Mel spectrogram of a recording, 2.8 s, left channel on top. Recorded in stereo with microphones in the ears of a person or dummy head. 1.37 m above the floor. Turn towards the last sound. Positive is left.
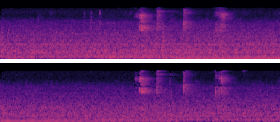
turn(degrees=-15)  # may be behind; listen again after turning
